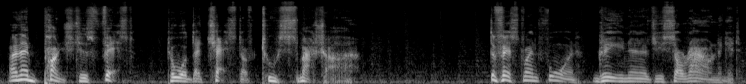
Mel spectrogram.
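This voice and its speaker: A man's voice: medium pitch, slightly rough. A man narrating a scripted fantasy tale in a theatrical, florid and wry manner. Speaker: storyteller narrator.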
